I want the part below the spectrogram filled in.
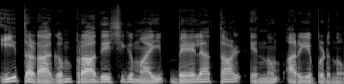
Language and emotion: Malayalam, neutral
